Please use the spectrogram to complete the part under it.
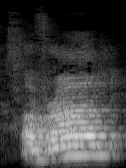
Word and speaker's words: Avram: Now, all of this that I have said is illustrated by today's passage, today's story that we heard of Avram, with a Hebrew pronunciation, Avram and the Lord Yahweh.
